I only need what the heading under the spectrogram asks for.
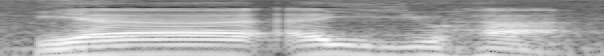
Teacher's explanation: Ha ini hanya menghampiri dada makhrajnya.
